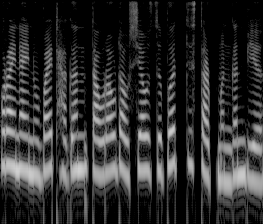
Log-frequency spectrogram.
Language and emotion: Bodo, neutral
